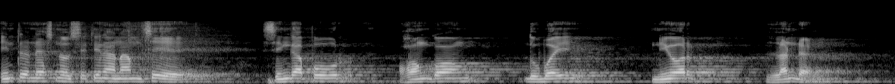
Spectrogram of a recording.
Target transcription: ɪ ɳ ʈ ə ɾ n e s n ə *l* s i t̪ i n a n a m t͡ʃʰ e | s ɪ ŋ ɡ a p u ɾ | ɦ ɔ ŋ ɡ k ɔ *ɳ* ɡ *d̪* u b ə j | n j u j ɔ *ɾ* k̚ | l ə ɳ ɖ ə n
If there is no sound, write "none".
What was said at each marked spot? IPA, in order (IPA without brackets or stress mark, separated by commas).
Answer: l, ŋ, d̪, ɾ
